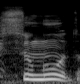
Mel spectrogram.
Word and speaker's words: Sumud: بالتالي Sumud. Okay, that's how you pronounce it.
